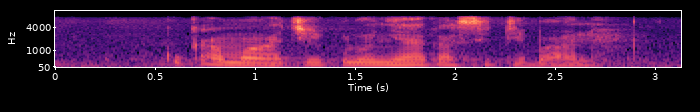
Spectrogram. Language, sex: Xhosa, male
